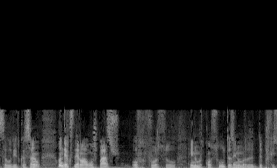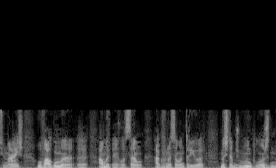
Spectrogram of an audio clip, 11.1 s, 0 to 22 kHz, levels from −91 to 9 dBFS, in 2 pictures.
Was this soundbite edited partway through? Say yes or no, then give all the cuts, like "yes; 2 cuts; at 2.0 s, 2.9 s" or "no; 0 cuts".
yes; 2 cuts; at 1.4 s, 7.7 s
